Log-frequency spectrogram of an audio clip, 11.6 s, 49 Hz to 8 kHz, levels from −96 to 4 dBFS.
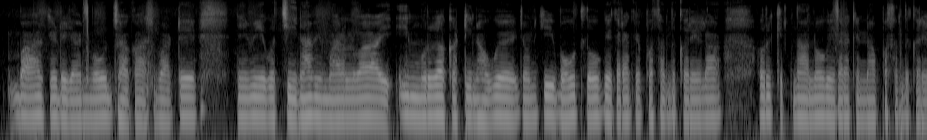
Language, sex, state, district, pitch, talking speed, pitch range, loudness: Bhojpuri, male, Uttar Pradesh, Gorakhpur, 110 Hz, 165 wpm, 110-115 Hz, -46 LUFS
